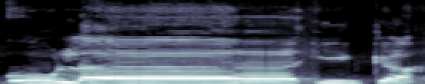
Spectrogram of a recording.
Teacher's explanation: یہاں واو نہیں پڑھیں گے، اس کو حذف کر دیں گے کیونکہ سائلنٹ ہو جائے گی، کیونکہ اس کے اوپر اور نیچے کوئی حرکت نہیں ہے، ٹھیک ہے۔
